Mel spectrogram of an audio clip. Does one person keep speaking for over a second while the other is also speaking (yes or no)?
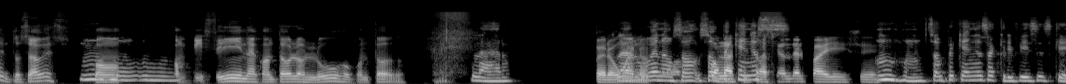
yes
